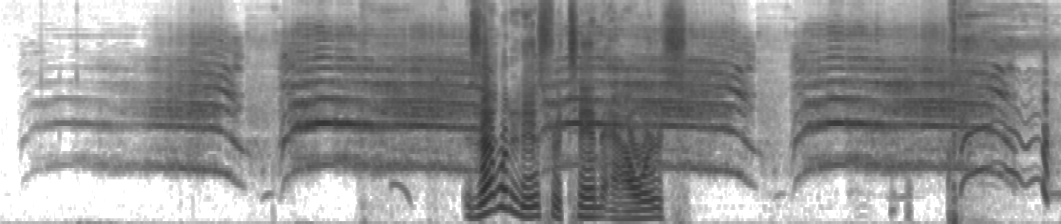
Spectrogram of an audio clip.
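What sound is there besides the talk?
screaming goats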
